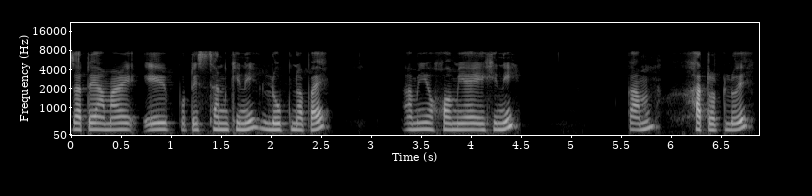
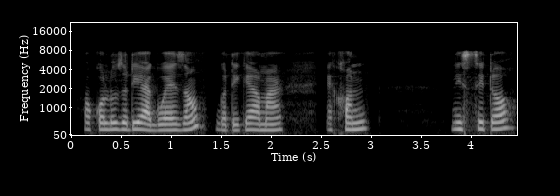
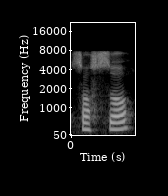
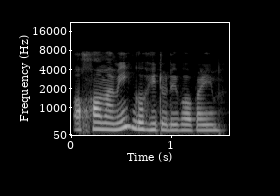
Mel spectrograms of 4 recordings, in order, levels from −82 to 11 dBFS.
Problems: constant background noise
